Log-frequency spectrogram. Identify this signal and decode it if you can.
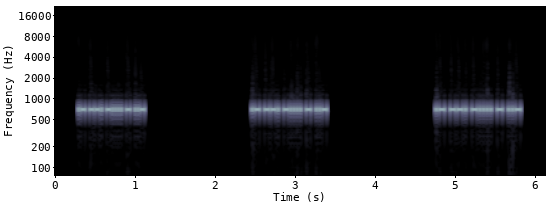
Morse code, heard as a keyed tone, about 58 wpm, 690 Hz. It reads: AG6TU AG6TU AG6TU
